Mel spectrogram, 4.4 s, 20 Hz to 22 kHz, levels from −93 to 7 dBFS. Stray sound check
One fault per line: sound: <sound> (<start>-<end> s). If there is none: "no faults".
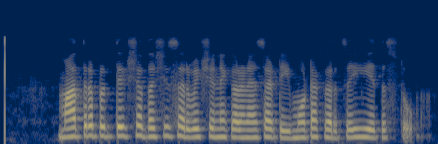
no faults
